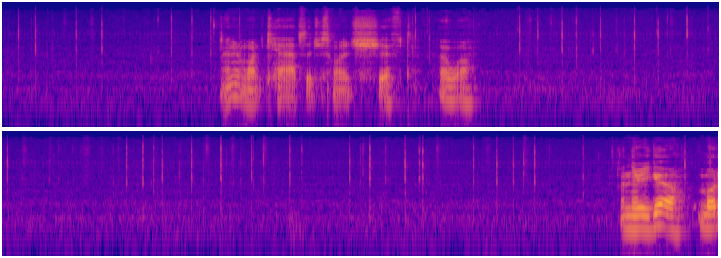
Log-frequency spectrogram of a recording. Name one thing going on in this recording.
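Keys click softly as thumbs type on a small keyboard.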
